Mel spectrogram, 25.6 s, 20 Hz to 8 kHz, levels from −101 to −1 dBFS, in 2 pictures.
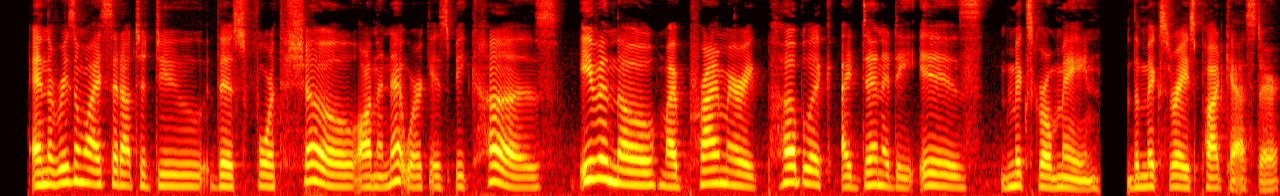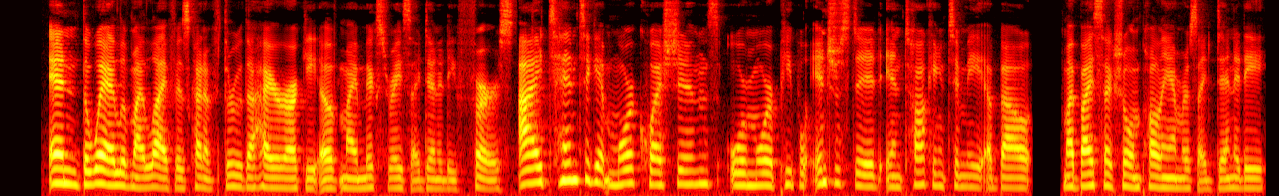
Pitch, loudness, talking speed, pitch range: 170 Hz, -27 LUFS, 165 wpm, 155-200 Hz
